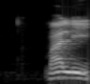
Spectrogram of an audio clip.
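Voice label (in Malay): "mali", Malay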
